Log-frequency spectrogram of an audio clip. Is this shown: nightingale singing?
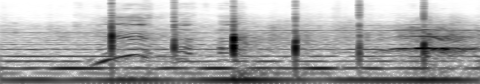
no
